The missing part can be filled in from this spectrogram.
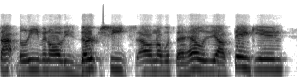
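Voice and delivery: ordinary delivery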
